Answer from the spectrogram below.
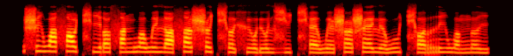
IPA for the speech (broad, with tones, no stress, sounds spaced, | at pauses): ʂ i˦ w ɪ˦ sˤ ʌ˦ u̯ t͡ɕʰ i˨ ɾʲ u˨ sˤ i˨˦ ŋ w ʌ˦ w ɪ˦ lʲ ɛ˨ sˤ i˦ ʂ ə˦ t͡ɕʰ ə˨ xʲ o˨ ɾʲ o˨ lʲ ʑ i˨ t͡ɕʰ ɛ˨ w ɪ˨ ʂ ʌ˦ ʂ ɛ˦ lʲ ʌ˨ w u˦ t͡ɕʰ ʌ˨ r i˦ w ʌ˨ ŋ ə˦˨ i̯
